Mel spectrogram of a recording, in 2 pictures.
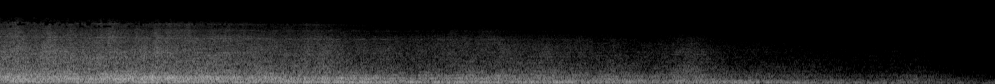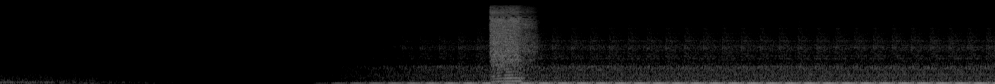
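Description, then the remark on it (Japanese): A small blue steam train of the Darjeeling Himalayan Railway, nicknamed the Toy Train, running with smoke through soft greenery at nearly 2,000 metres altitude, rumbles and clatters steadily before fading away into a short silence; then its running noise returns, broken once by a brief sharp burst of hiss. “柔らかな緑の中を煙と一緒に進む小さな青い汽車。これはダージリンヒマラヤ鉄道の車両です。”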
